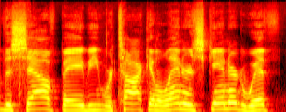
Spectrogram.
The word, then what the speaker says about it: Lynyrd Skynyrd: South baby we're talking Leonard skinnard with pronounced Leonard Skinner I what can you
